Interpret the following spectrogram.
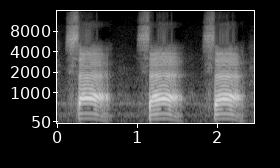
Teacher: sama-sama makhraj makhrajnya sama tempat keluarnya sama dari ujung lidah ke gigi seri bawah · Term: huruf Sin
